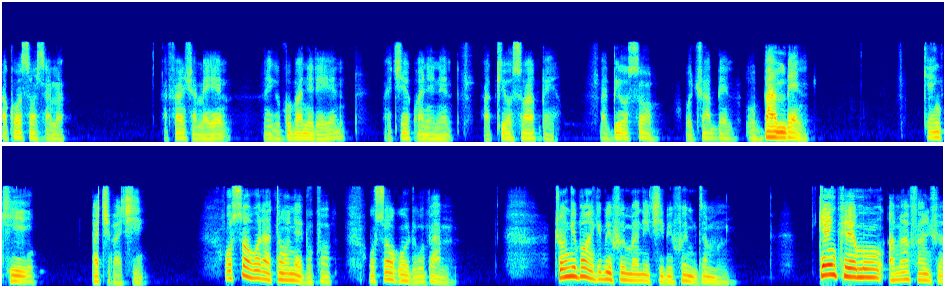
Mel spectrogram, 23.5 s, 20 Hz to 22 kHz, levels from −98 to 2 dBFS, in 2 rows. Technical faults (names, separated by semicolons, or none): none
